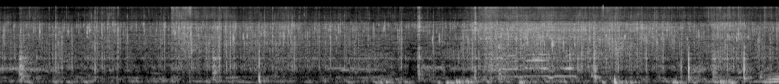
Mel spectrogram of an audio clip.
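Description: Onions frying in a pan produce a loud, dense, crackling sizzle with occasional stirring clatter, steady and close throughout.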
